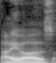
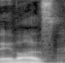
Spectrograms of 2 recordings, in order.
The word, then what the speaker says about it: Eihwaz: It's frequently referred to as the EI sound, which is either the long I of like the word ice or the long A of the word gate. It just depends, because if you look at it phonetically, a, gate, Aett. So, or it could be ice.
